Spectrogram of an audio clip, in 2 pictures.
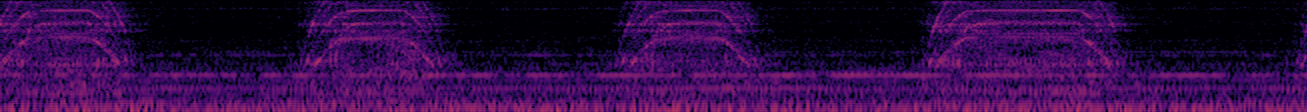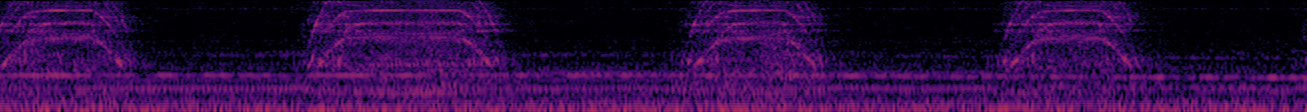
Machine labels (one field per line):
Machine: slide rail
